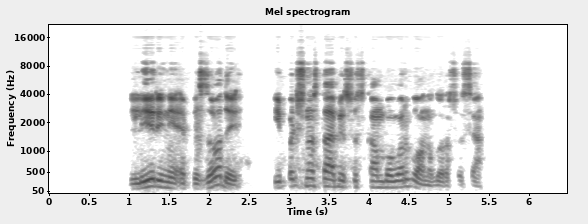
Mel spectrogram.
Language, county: Lithuanian, Šiauliai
